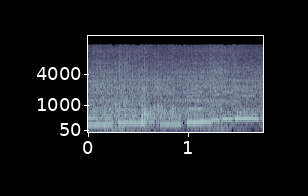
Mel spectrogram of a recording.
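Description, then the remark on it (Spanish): An electric mixer whirs steadily, beating egg yolks with sugar into a smooth, pale yellow mixture, with a continuous motor drone whose pitch creeps slightly upward, with no voices over it. “Las yemas las vamos a batir con el azúcar hasta que nos quede una mezcla homogénea de un amarillo pálido”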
